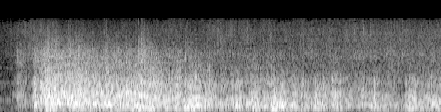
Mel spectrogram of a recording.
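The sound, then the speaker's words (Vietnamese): A thunderstorm with heavy rain and wind, a loud, dense wash of pouring rain with rumbling thunder rolling through it from start to finish. “Một luồng sáng cực lớn bùng lên, sóng to mưa lớn, gió quận mây vần sầm sập tuôn trào.”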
